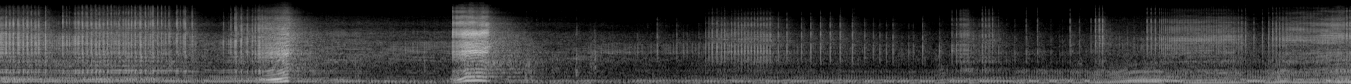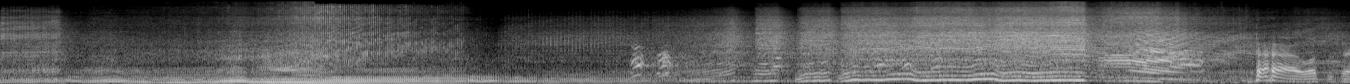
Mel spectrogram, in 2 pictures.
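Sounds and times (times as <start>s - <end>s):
snowmobile engine revving: 0.0s - 5.2s, 10.7s - 27.0s.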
